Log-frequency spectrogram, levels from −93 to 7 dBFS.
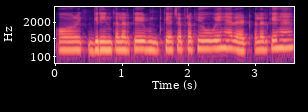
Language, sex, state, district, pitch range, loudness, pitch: Hindi, female, Bihar, Katihar, 185-200 Hz, -16 LUFS, 190 Hz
